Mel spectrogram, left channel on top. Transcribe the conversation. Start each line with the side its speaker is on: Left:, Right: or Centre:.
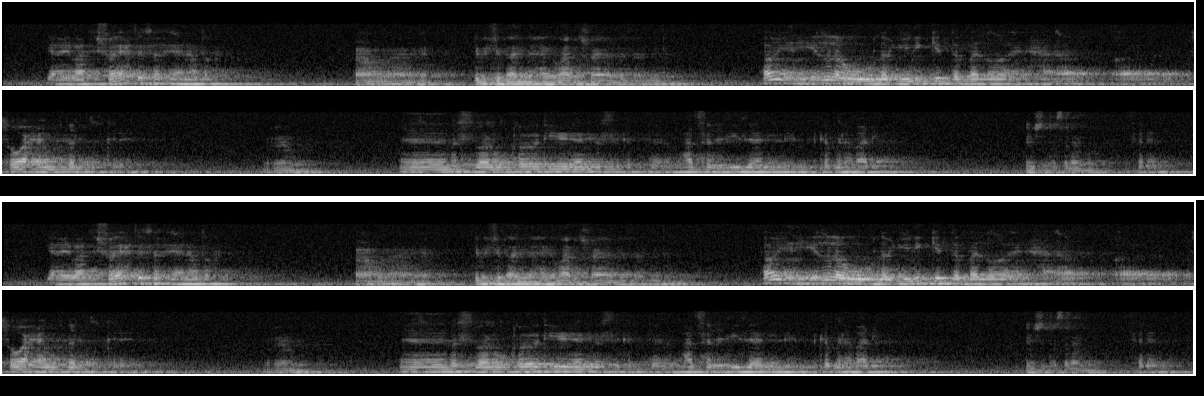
Centre: يعني بعد شوية هتزهق يعني أعتقد
Left: اه ما- كده كده أي حاجة بعد شوية هتزهق منها
Centre: أه يعني إلا لو لو يونيك جدا بقى اللي هو يعني حقق آه، صور حياة مختلفة وكده يعني
Left: آه،
Centre: أه بس بقى أنا مضطر أطير يعني بس كانت محادثة لذيذة يعني ن- نكملها بعدين بقى
Left: قشطة سلام
Centre: سلام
